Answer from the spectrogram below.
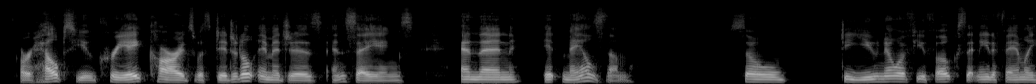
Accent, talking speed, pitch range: American, 150 wpm, 100-130 Hz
